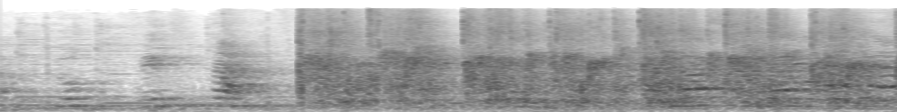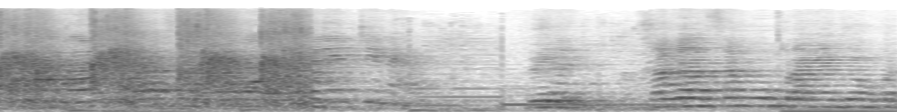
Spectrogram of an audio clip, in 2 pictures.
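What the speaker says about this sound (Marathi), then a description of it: "आता सगळ्यांनी टाळ्या वाजवायच्या" Schoolchildren clap hands together in a classroom on cue, a burst of lively, dense clapping in the middle after a teacher speaks, with children's voices before and after it.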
